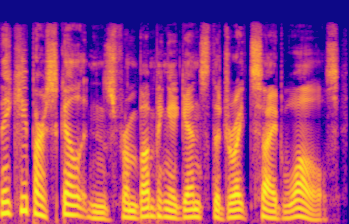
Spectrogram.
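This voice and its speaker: A haughty female demon baron, sly and mocking, as a man puts her on. She speaks in a raised, lively voice with a dry, teasing edge, as if reciting a brochure. The sound is close and dry. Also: medium pitch, normal speed, no room sound, natural voice.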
